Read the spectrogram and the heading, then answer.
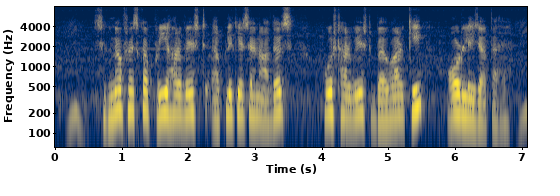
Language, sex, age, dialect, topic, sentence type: Hindi, male, 31-35, Awadhi Bundeli, agriculture, statement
